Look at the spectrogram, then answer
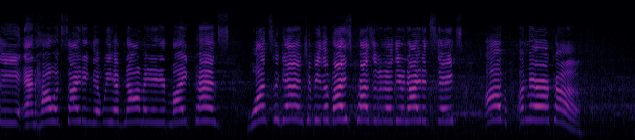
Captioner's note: applause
